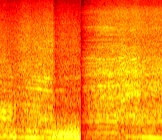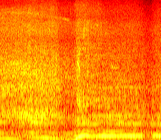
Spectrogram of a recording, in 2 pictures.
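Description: Vintage racing-car engines at full throttle: a Riley Special running hard past, then, after an abrupt break about a second and a half in, the Halford Special accelerating up the hill. Its engine note falls away and then sweeps sharply up again near the end of the run.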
